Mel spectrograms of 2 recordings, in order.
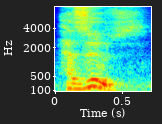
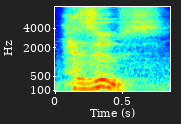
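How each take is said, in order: First: The name is pronounced the Latin way. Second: The name is pronounced the Latin way.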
